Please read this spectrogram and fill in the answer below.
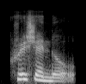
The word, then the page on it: crescendo: Indian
